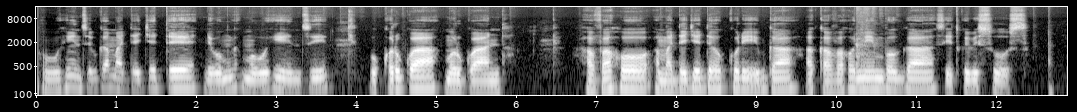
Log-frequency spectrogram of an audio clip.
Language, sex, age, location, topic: Kinyarwanda, female, 25-35, Huye, agriculture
